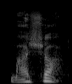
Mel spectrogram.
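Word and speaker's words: מָשִׁיחַ: 이제 히브리 언어 그대로 하면은 마샤 이렇게 히브리 단어를 보니까 마샤 이렇게 이제 그 발음이 되더라고요. 근데 이게 이제 헬라 말로 옮겨지면서 메시아 이렇게 옮겨졌고요.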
